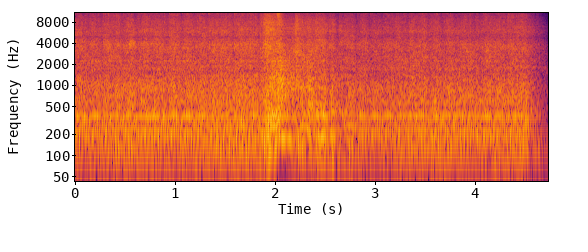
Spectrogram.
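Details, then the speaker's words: 2004 Honda CBR600RR with new custom full-system catless header and slip-on: loud raspy idle with a blip, deep uneven V8-like burble from a big exhaust leak at the header/slip-on joint. "all right so we're kind of at a predicament here um the thing sounds like a V8 because it's got such a big exhaust leak"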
